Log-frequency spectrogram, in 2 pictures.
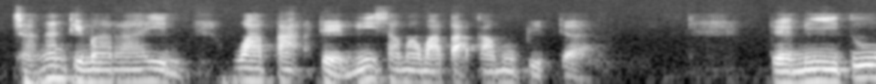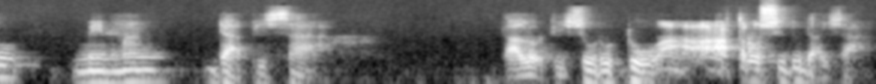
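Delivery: low, soft voice of God; quiet, patient retold counsel; calm divine correction. Retelling God's calm correction.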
